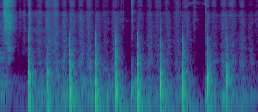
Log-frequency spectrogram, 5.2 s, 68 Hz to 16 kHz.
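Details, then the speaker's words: 1985 Chevrolet K10 (LS-swapped) cab after butyl sound deadening: knuckle taps on the sheet metal give short dull thuds that die out fast, with no tinny ring. The panel sounds solid, with most resonance gone. "That's sounding pretty solid in comparison to. So it seems like most of the resonation is out of it."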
